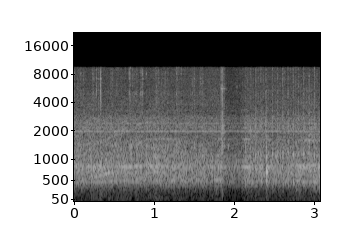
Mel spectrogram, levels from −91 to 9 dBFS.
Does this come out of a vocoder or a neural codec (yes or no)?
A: no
